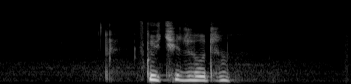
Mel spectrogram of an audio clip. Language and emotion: Russian, neutral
